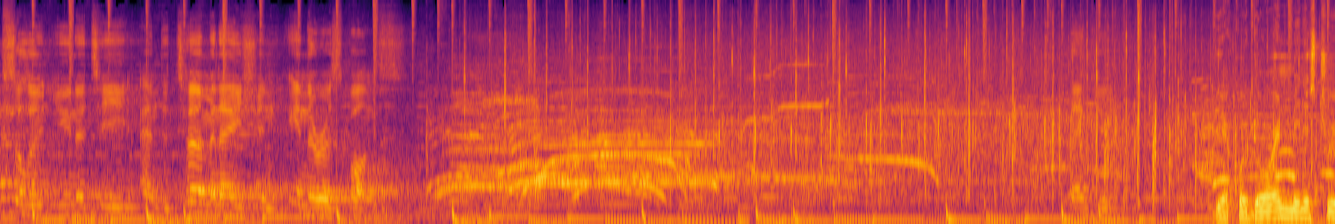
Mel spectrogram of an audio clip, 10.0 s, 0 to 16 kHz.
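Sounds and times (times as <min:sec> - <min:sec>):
background music with bass line: 0:00.0 - 0:10.0
crowd applauding: 0:03.2 - 0:10.0.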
